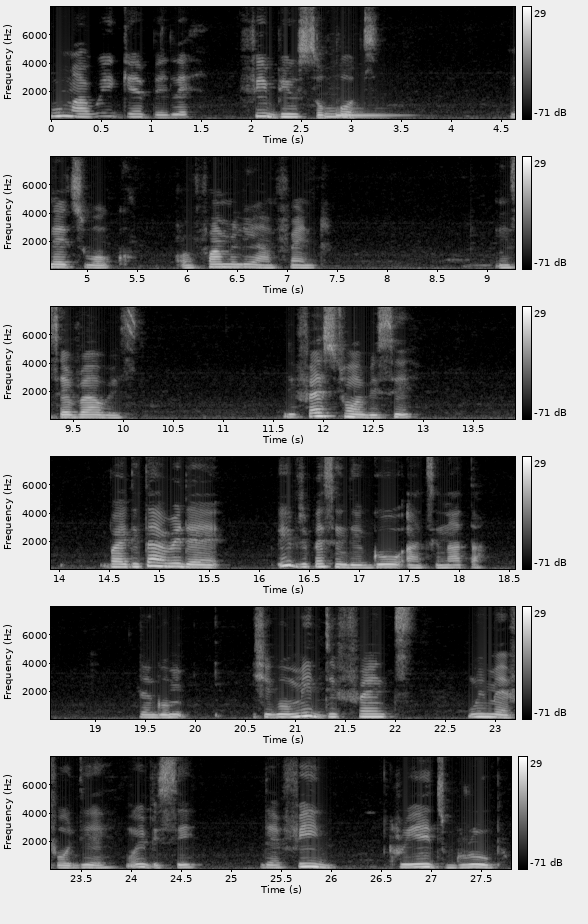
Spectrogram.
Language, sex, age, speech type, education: Nigerian Pidgin, female, 30-45, spontaneous, tertiary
